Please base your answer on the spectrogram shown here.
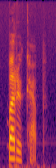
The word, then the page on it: buttercup: [ˈbʌt.ɚ.ˌkʌp]; /ˈbʌt.ə.kʌp/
